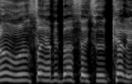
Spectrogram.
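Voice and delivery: repetitive phone-in radio caller voice. Retelling what callers keep phoning up to say: imitating birthday callers. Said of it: "they keep phoning up saying".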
